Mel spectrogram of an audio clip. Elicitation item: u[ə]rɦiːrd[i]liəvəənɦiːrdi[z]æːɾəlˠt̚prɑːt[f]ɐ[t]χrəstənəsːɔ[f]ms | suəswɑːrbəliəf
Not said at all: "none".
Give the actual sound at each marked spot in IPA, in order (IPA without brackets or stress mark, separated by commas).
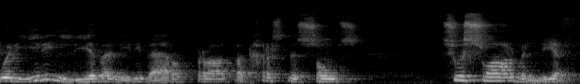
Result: ə, i, v, v, t, none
